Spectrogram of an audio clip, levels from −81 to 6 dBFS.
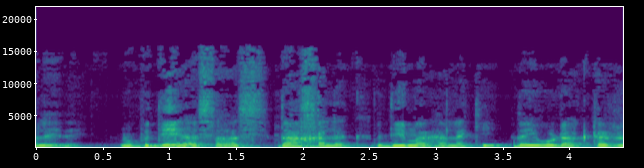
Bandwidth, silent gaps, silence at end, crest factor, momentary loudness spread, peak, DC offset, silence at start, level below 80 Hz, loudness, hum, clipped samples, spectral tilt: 16 kHz; none; 0 s; 14 dB; 7 LU; -6 dBFS; under 0.1%; 0 s; -48 dBFS; -20 LUFS; none; under 0.1%; -6.5 dB/octave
